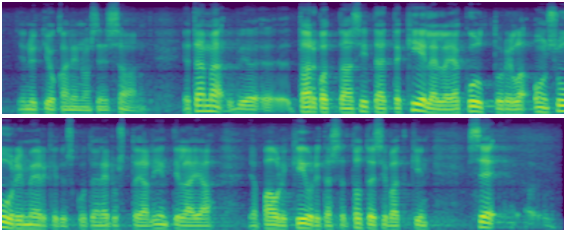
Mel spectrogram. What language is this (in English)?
Finnish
